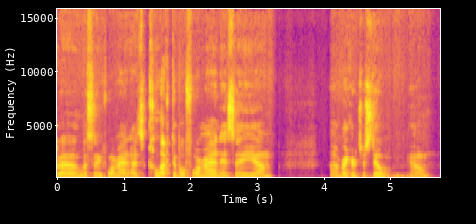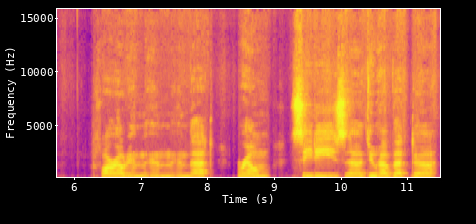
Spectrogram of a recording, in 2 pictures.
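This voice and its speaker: A man giving a casual, off-the-cuff review as a shop host, rambling and pausing mid-thought to rephrase. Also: fairly low pitch. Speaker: record shop seller and host. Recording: clear background noise and ambience.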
